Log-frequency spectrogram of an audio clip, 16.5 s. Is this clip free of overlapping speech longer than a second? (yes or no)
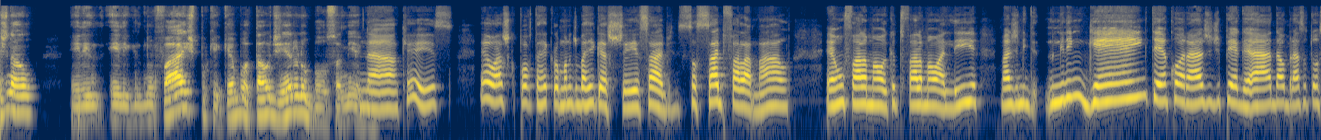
yes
